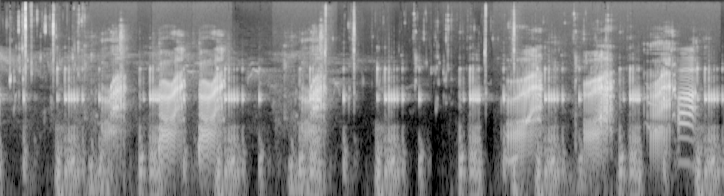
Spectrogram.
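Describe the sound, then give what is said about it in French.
A frog at a pond with water lilies gives loud, repeated guttural croaks in irregular bursts throughout, some throaty and low, others rising into higher, squeakier calls, with brief gaps between. “Quelque chose bondit hors de la mare. C'est une grenouille.”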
